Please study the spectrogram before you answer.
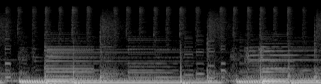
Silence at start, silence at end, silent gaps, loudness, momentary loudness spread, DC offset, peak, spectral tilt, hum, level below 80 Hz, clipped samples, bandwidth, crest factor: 0 s; 0 s; none; -27 LUFS; 6 LU; under 0.1%; -10 dBFS; -7.5 dB/octave; none; -30 dBFS; under 0.1%; 16 kHz; 14 dB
